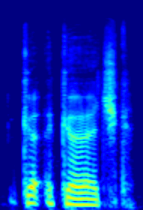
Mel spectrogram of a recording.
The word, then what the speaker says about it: Gertsch: So, Gertsch. Yeah, that's good.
